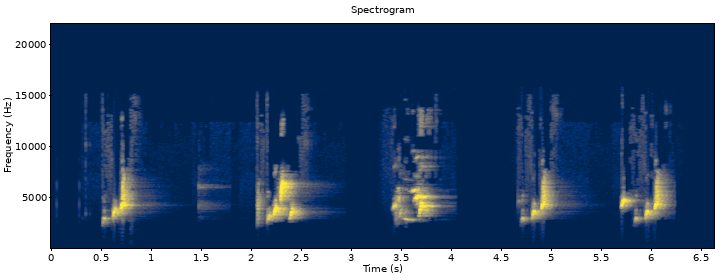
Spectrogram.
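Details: Goldfinch tutoring recording, 2022 season, for teaching a young goldfinch its song: five short, bright, upward-sweeping twittered notes, each about half a second, spaced roughly every one and a half seconds in silence.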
